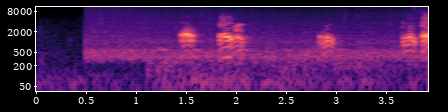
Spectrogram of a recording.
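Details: White egret recording for bird trapping: four short, hoarse croaks spaced irregularly over about three seconds, two of them doubled, against a steady low hum.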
